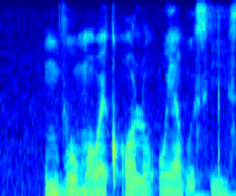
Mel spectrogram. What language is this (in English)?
South Ndebele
